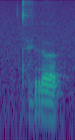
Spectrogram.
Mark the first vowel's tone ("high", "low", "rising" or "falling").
low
